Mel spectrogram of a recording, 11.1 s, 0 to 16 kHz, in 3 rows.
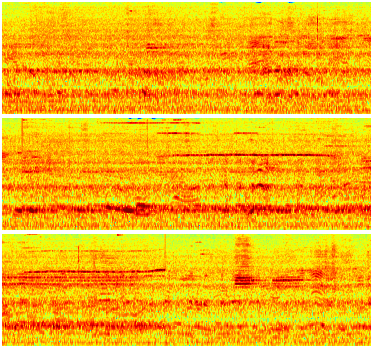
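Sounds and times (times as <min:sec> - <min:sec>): crowd voices: 0:00.0 - 0:11.0
traffic rumble: 0:00.0 - 0:11.0.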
